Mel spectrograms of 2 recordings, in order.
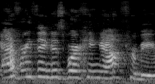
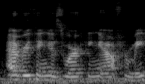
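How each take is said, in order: First: It is said with lots of energy. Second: It is said plainly, without energy.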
